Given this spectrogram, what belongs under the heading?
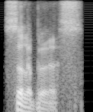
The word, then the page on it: syllabus: British English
